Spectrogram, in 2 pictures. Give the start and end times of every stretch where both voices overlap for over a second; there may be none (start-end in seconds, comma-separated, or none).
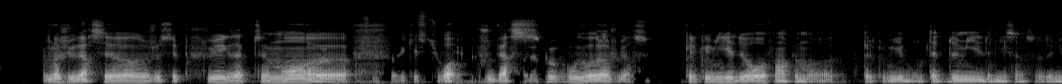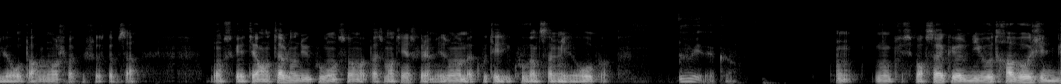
4.4-5.9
